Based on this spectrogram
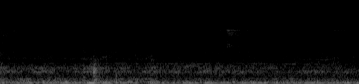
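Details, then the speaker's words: Hyundai Grandeur HG after replacing the faulty vent-direction actuator, which had caused a crackling modem-like noise: steady low cabin hum with no crackle while vent positions are cycled, confirming quiet normal actuator operation. "정지 정확하게 했습니다 예 소리는 이렇게 안 나는 걸 확인을 했구요요"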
